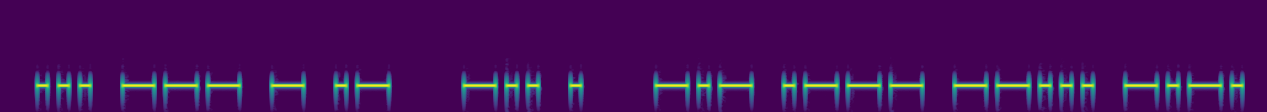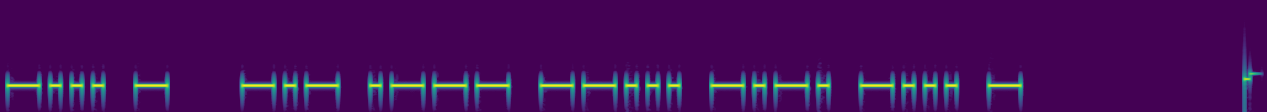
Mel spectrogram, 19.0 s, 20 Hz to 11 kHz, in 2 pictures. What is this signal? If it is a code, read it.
Morse code, heard as a keyed tone, about 15 wpm, 700 Hz. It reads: SOTA DE KJ7CBT KJ7CBT
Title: SOTA QSO Practice 15wpm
